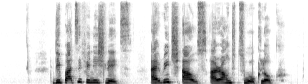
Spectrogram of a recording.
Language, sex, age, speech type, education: Nigerian Pidgin, female, 15-29, spontaneous, tertiary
